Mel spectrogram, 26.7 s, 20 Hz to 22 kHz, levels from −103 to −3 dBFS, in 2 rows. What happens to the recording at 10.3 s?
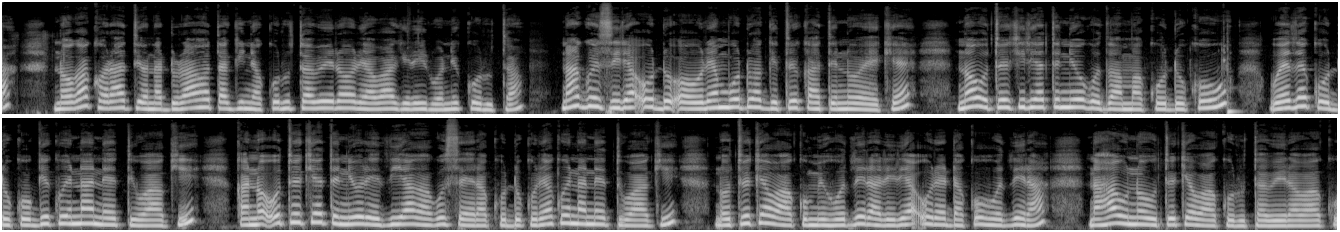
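Nothing goes wrong at 10.3 s: the speech carries on intact through that moment, with no dropout, click or distortion to be heard.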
